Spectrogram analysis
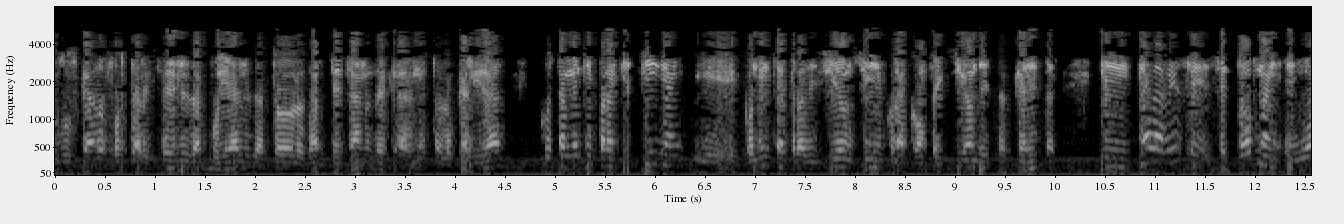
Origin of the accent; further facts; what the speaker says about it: Ecuador; Es decir, que debemos conocer primero lo nuestro para decir somos ecuatorianos orgullosamente.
